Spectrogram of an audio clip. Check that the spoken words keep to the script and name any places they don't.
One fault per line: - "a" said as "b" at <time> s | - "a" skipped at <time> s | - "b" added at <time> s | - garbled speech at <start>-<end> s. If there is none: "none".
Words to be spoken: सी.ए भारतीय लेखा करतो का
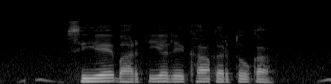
none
